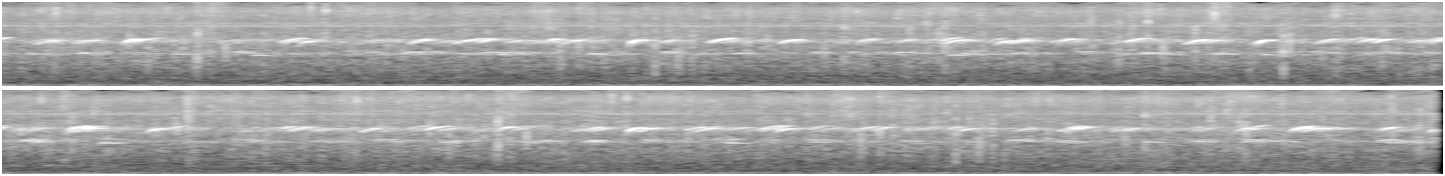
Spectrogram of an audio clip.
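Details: Many coquis call together through a tropical downpour on the Big Island, Hawaii: a constant layered stream of high rising chirps and lower tonal notes, with rain hiss and sharp raindrop taps.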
